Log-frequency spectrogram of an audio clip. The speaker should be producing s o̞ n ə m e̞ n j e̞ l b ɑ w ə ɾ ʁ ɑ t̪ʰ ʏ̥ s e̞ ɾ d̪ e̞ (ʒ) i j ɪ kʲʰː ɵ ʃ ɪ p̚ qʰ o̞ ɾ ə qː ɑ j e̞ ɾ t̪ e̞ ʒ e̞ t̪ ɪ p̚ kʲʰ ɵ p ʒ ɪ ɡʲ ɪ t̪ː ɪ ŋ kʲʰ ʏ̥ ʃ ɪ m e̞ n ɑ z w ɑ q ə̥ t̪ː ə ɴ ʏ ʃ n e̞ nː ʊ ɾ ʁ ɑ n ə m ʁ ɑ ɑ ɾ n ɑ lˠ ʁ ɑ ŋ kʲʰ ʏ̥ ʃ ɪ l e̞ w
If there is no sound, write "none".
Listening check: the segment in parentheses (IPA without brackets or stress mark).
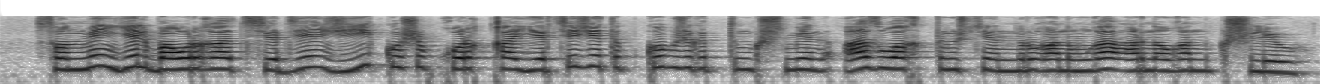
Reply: ʒ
